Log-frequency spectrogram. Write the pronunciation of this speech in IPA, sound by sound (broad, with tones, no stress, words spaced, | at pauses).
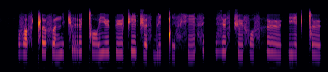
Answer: zɔ˨sǁɵ˧fɵ˨ ni̤˧t͡ʃrʉ˧ǀɔ̤˧ jy˦py˧ t͡ʃĩ˦t͡ʃø˨s di˧ǃi̤˨sxĩ˨˦s | zy˦st͡ʃy˨fɔ̤˦˨s θʉ˦˨ | ji˨t͡ʃǀʉ˨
